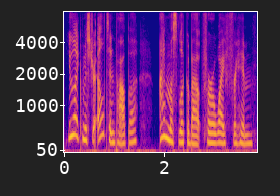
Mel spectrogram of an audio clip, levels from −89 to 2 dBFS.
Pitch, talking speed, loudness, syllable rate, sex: 240 Hz, 200 wpm, -16 LUFS, 5.2 syllables/s, female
